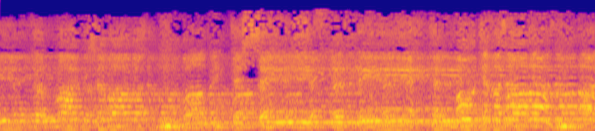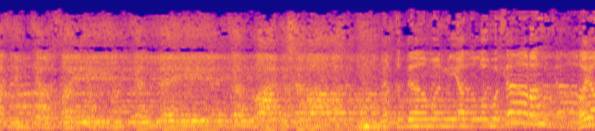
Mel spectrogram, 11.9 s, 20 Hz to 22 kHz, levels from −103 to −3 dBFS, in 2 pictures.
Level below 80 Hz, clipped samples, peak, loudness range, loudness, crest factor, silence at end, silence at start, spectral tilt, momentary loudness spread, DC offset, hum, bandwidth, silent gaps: -44 dBFS; under 0.1%; -2 dBFS; 3 LU; -16 LUFS; 14 dB; 0 s; 0 s; -4 dB/octave; 5 LU; under 0.1%; none; 15.5 kHz; none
